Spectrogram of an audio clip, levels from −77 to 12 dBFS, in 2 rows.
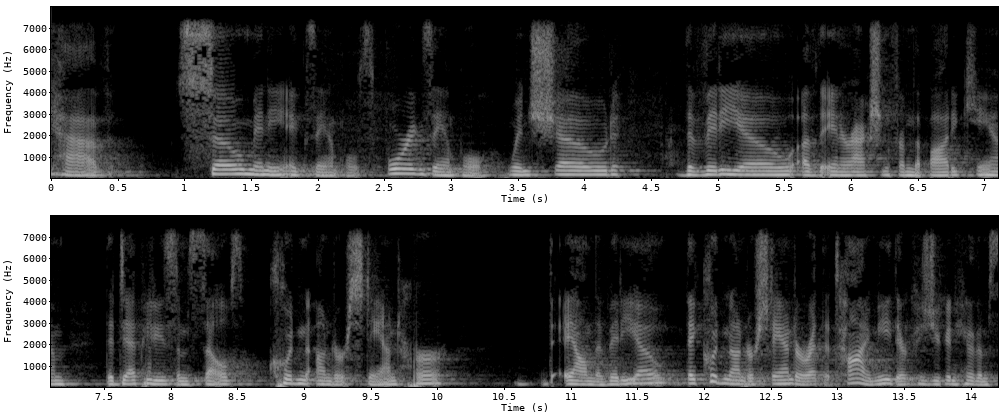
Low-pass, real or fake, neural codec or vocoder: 7.2 kHz; real; none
